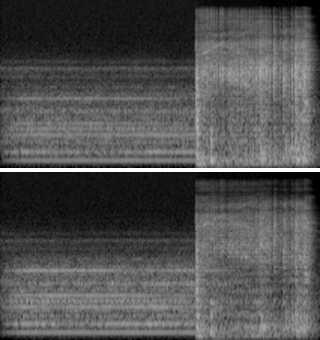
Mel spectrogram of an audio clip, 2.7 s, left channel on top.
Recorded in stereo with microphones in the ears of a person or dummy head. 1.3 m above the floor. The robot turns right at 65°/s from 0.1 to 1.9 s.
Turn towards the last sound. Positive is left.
turn(degrees=25)  # may be behind; listen again after turning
